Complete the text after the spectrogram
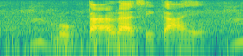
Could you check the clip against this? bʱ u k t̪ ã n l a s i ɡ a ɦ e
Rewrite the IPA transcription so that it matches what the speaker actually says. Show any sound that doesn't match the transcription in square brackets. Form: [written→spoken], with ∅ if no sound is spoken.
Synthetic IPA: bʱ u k t̪ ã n [l→ɾ] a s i [ɡ→k] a ɦ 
